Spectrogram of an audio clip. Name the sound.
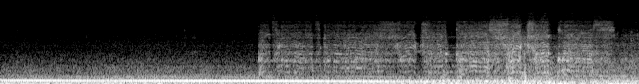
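race car launching at Street Car Takeover drag race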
